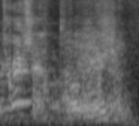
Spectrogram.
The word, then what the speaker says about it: direction: you did that well you don't want to roll your R in English right so in Spanish you grow your R all the time in English never I love you little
